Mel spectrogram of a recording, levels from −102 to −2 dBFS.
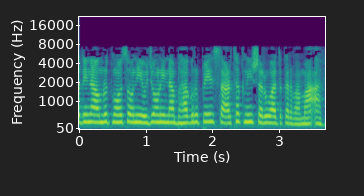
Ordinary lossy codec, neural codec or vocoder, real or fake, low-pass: none; none; real; 7.2 kHz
